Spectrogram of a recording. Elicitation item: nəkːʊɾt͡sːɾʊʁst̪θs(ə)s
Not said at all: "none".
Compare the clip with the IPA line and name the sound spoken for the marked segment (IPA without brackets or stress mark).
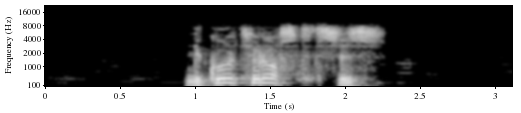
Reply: ə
